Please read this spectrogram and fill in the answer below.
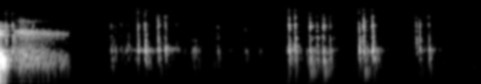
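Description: Computer keyboard keystrokes in short bursts of a few keys with pauses between, one group about two seconds in and several more from about four seconds on.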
